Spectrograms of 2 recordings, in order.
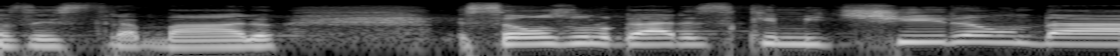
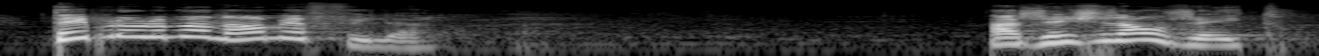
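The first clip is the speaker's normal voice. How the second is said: unflinching mother; 8 semitones higher, 4 dB louder, faster than usual. Retold or imitated. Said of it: "Aí ela olhou pra mim".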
